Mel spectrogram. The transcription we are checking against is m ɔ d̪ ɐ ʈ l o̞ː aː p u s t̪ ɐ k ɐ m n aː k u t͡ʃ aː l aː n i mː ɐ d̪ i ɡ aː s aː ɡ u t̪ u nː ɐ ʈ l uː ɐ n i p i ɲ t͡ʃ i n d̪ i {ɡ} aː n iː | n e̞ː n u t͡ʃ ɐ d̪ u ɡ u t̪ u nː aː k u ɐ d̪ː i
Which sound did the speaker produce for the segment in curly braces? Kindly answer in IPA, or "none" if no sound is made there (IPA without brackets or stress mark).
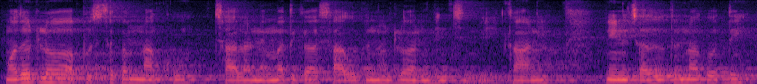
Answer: k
